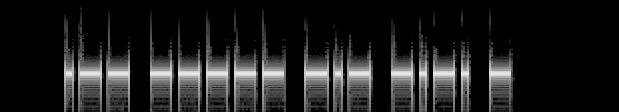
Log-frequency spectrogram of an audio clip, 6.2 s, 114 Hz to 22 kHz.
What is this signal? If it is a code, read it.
Morse code, heard as a keyed tone, about 20 wpm, 700 Hz. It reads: W0KCT
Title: Speed Racing - USA 1x3 Call Signs 17wpm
